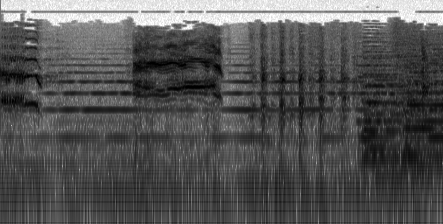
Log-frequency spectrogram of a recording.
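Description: Two short high-pitched animal calls over background music with sustained tones: one right at the start, the second, noisier and higher, about a second and a half in. A few light clicks follow.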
